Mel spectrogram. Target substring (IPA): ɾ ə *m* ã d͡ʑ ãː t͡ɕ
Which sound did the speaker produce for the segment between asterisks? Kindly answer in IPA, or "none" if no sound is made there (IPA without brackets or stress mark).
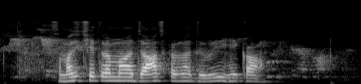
m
